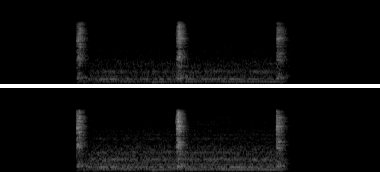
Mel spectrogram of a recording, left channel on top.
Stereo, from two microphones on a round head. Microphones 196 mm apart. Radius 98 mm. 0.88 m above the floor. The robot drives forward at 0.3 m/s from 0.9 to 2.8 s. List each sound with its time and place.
0.8 s ticking: 45° right (ahead or behind), 2.0 m; by 2.9 s 60° right (ahead or behind), 1.7 m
